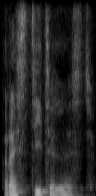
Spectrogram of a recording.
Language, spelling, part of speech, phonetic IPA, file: Russian, растительность, noun, [rɐˈsʲtʲitʲɪlʲnəsʲtʲ], Ru-растительность.ogg
- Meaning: 1. vegetation, verdure 2. hair (especially on the face)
